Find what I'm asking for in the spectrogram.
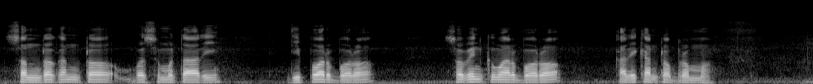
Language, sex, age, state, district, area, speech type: Bodo, male, 45-60, Assam, Baksa, urban, spontaneous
